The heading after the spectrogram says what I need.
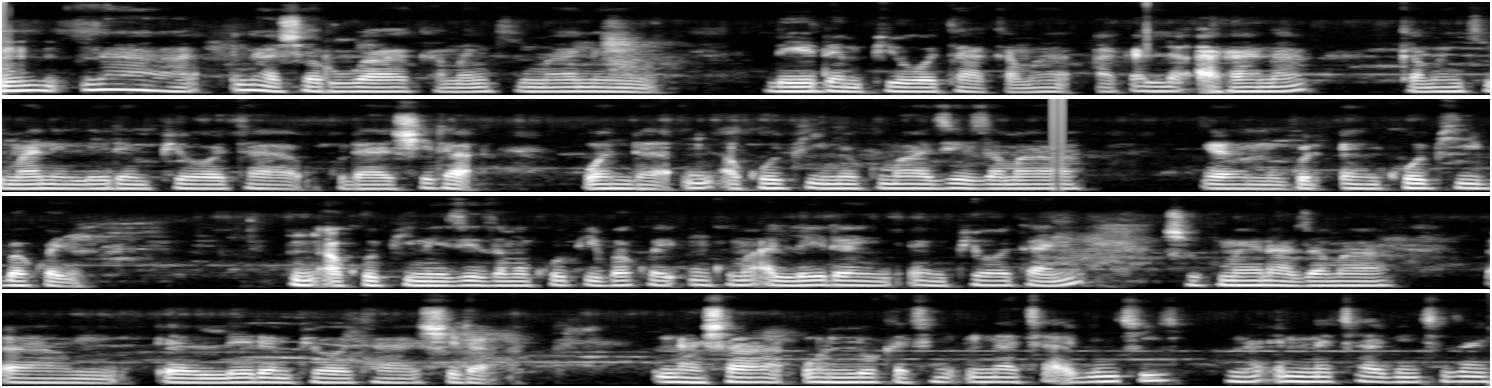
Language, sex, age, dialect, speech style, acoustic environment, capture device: Hausa, male, 18-24, Nigeria - Kano, relaxed; happy; focused; excited, nature, desktop / Linux / Chrome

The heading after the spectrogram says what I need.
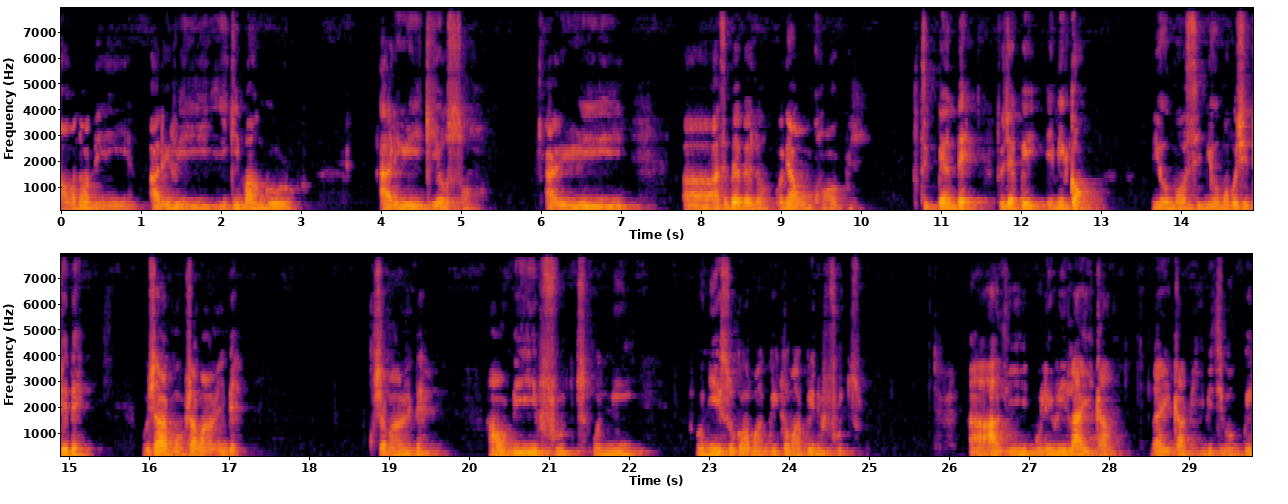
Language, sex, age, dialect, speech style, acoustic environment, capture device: Yoruba, male, 25-34, Nigeria - Lagos Yoruba, happy, silence, mobile / Android / Chrome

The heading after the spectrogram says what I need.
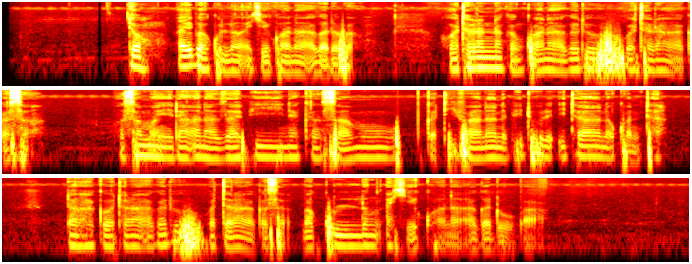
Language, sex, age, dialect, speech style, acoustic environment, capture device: Hausa, male, 35-44, Nigeria - Kano, happy, people talking, mobile / Linux / Chrome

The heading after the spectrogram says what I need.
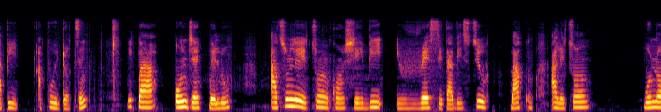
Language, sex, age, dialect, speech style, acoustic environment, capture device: Yoruba, female, 18-24, Nigeria - Lagos Yoruba, happy, silence, mobile / Linux / Chrome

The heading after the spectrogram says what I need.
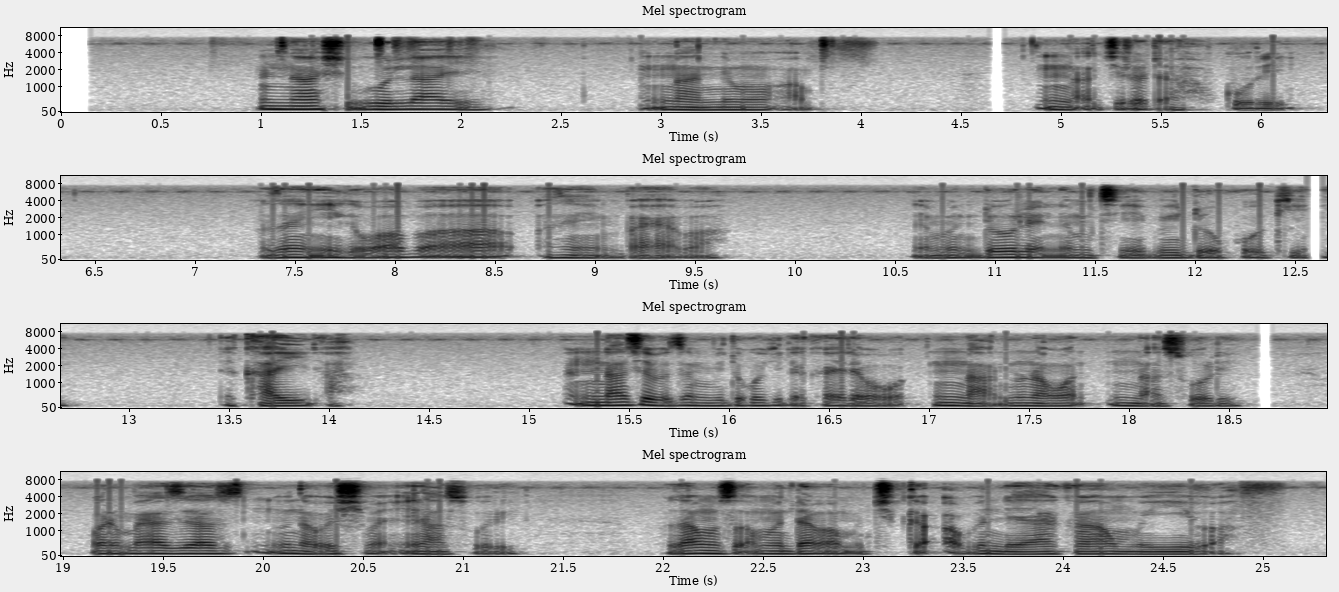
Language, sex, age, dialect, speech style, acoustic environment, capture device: Hausa, male, 25-34, Nigeria - Kano, relaxed, nature, mobile / Linux / Chrome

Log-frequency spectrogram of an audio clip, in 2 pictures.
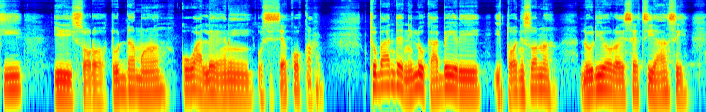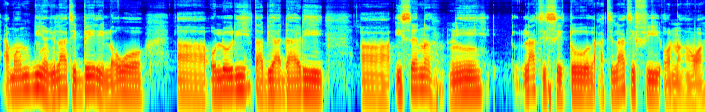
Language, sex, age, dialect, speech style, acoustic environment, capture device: Yoruba, male, 35-44, Nigeria - Nigerian Standard, relaxed; excited, silence, mobile / Linux / Chrome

